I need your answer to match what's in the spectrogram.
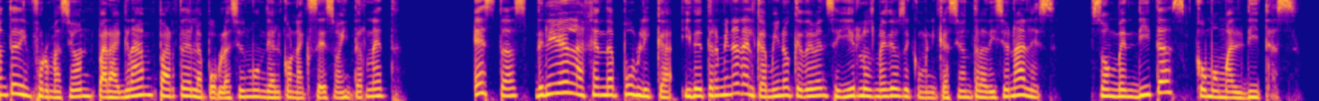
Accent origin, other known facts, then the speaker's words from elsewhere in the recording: Mexico City, Mexico; soy de la Ciudad de México.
